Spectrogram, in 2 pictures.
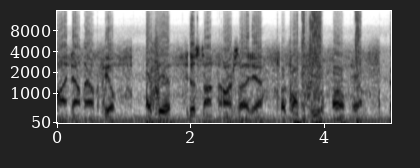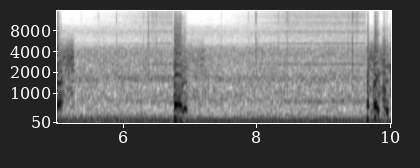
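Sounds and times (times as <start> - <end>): airplane engine cabin drone: 0.0 - 10.0.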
